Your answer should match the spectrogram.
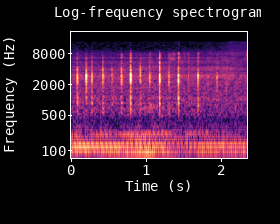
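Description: Bat detector's speaker giving a quick, slightly uneven run of clicks, about seven a second, as it picks up a bat's echolocation calls overhead. A steady low hum lies underneath.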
